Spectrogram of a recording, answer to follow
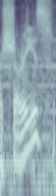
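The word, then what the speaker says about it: Saoirse: It's Cerise, or Charisse. It's a good Irish name that way, Charisse Ronan.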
